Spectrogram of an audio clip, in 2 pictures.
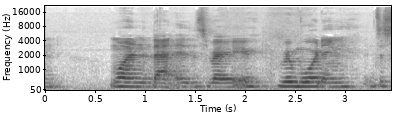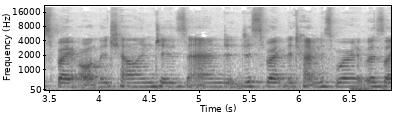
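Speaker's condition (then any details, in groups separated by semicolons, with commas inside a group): Cerebral palsy; oxygen loss at birth; very mild; crooked lip movement, slightly nasal, early sucking, swallowing loss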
